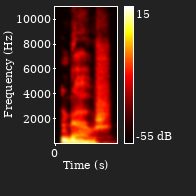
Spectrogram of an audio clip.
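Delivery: amused sighing woman; sigh with a smile. Acted. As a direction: sigh it out, smiling. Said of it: "вздохнула Вив с улыбкой".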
